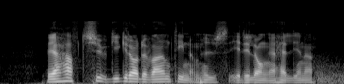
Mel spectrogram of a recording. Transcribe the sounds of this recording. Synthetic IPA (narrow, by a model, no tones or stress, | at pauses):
vɪhaɾɦaft̪ɕʉ̟ːɡɪɡɾɑːd̪əɾvaɾmt̪ɪnːɔ̰mhʉ̟ːsɪ̰d̪ɛlɔŋːaɦɛljəɳa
